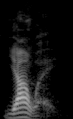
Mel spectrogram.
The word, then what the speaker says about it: Yahweh: It was YHWH, which we pronounce Yahweh.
